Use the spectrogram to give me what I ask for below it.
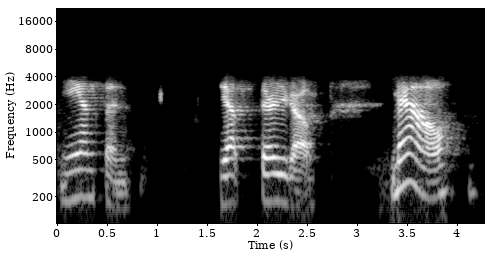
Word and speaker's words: Janssen: each one of the what is it yanson is that how you pronounce it marina you'll have to teach me again but the j and j and the moderna it's yams janssen yep jansen yep there you go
